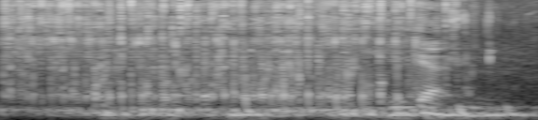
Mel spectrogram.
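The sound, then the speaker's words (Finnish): A drink poured into a glass, the first of two being compared side by side. A steady, loud splashing gurgle runs throughout, with the liquid's pitch seeming to rise near the end as the glass fills. “Mä kaadan vielä tätä ekaa.”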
